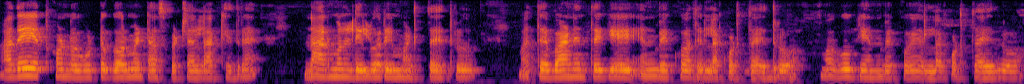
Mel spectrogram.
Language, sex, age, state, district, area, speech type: Kannada, female, 30-45, Karnataka, Bangalore Urban, urban, spontaneous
